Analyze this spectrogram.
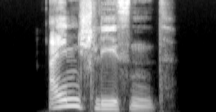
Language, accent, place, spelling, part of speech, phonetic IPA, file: German, Germany, Berlin, einschließend, verb, [ˈaɪ̯nˌʃliːsn̩t], De-einschließend.ogg
- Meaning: present participle of einschließen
